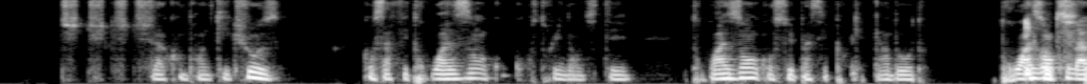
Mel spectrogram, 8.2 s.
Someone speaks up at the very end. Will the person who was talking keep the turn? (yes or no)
yes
